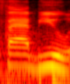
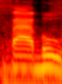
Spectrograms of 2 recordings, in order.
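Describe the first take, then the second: First: The second syllable has a 'you' sound. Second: The second syllable has no 'you' sound. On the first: The speaker calls it wrong. "not fabu. There's no you" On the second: The speaker calls it right. "It's fabu"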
